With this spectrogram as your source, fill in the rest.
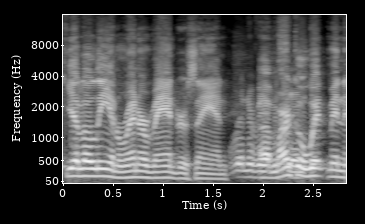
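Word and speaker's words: Yelloly: Uh, how do you say his name? Yellow, I believe. Yo, Nick Yoy, Yoy, Nick Yellowy, excuse me. It's Nick Yoly and Rener Vanderan.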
